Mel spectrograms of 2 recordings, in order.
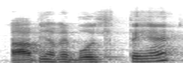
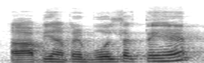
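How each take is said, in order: No difference in how they are said.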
